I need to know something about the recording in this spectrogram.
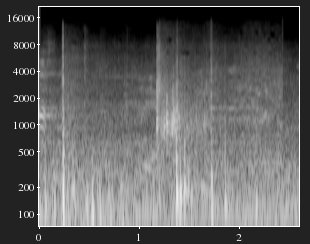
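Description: A ball slams into a goal net.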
